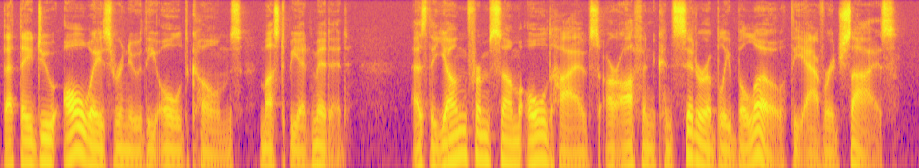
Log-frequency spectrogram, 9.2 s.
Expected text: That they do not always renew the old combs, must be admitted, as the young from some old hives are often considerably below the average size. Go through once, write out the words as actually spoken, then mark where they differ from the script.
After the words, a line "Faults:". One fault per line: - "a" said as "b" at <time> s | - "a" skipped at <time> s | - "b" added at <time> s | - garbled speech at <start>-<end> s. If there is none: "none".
That they do always renew the old combs, must be admitted, as the young from some old hives are often considerably below the average size.
Faults:
- "not" skipped at 0.5 s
